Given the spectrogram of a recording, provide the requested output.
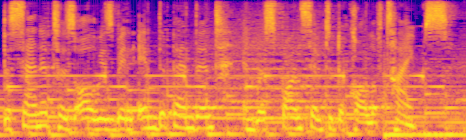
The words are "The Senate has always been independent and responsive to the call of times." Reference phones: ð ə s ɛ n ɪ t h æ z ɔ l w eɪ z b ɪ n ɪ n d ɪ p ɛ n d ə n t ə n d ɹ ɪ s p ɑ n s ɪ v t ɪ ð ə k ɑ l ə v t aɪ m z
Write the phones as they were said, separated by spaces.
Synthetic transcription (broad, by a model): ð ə s ɛ n ɪ t h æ z ɔ l w eɪ z b ɪ n ɪ n d ɪ p ɛ n d ə n t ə n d ɹ ɪ s p ɑ n s ɪ v t ɪ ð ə k ɑ l ə v t aɪ m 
